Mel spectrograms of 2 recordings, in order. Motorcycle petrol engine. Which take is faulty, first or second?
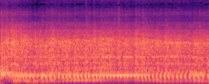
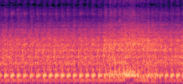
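first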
